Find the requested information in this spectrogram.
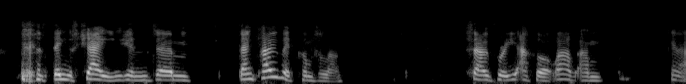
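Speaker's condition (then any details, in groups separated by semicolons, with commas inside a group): No condition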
